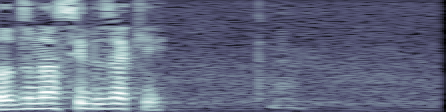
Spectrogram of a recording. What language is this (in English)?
Portuguese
